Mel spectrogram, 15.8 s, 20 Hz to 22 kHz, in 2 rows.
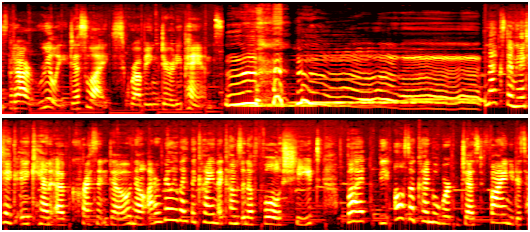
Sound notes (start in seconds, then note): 3.3 adult cries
